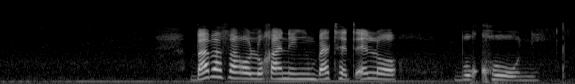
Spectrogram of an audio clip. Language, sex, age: Tswana, female, 23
